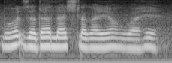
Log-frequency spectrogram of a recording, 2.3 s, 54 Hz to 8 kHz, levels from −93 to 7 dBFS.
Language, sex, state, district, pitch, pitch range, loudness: Hindi, female, Arunachal Pradesh, Papum Pare, 200 Hz, 190-205 Hz, -14 LUFS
